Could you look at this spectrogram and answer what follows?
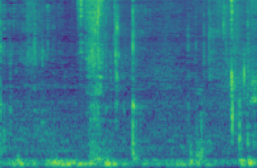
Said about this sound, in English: I want to take a sip of this beverage.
